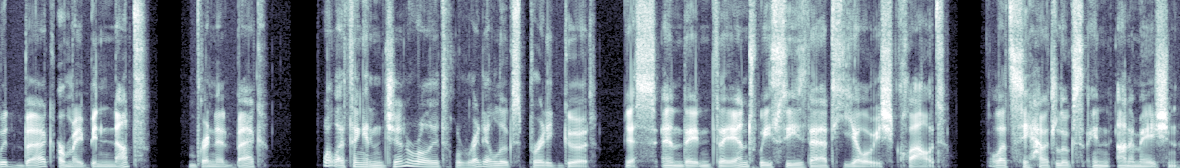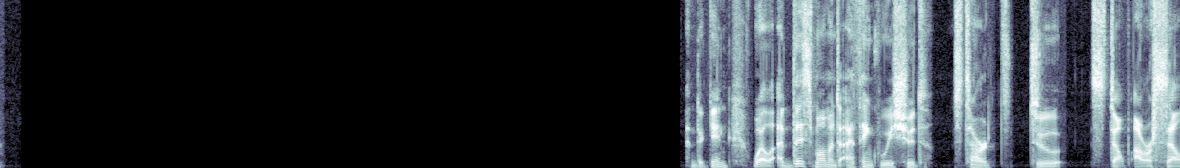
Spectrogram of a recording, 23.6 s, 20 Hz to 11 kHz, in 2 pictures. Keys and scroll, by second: 5.0 x, 11.1 space, 20.0 space.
